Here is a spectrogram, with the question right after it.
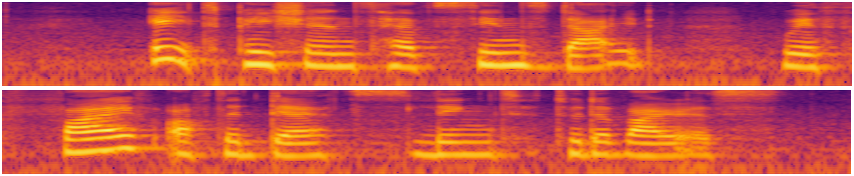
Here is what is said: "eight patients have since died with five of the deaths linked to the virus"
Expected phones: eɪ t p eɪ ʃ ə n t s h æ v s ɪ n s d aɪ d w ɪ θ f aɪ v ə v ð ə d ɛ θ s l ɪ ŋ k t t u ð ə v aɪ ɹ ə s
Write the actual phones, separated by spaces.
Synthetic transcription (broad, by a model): eɪ t p eɪ ʃ ə n t s h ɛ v s ɪ n s d aɪ d w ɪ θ f aɪ v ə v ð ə d ɛ θ s l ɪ ŋ k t t u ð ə v aɪ ɹ ə s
